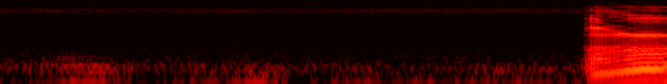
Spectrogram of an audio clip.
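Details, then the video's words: Uni, a pet female micro pig, cries when nobody stays beside her. About four seconds of quiet room hum pass before one loud, rough, harmonic cry breaks in at the very end. "そばにいないと鳴く マイクロブタ"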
